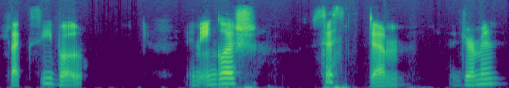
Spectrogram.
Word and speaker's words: flexibel: In English, flexible. In German, flexibel.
